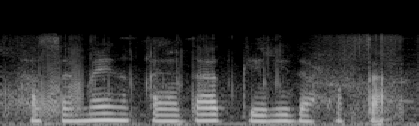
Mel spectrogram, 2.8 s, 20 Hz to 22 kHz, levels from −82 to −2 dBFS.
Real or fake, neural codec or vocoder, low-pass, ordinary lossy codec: real; none; 7.2 kHz; none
